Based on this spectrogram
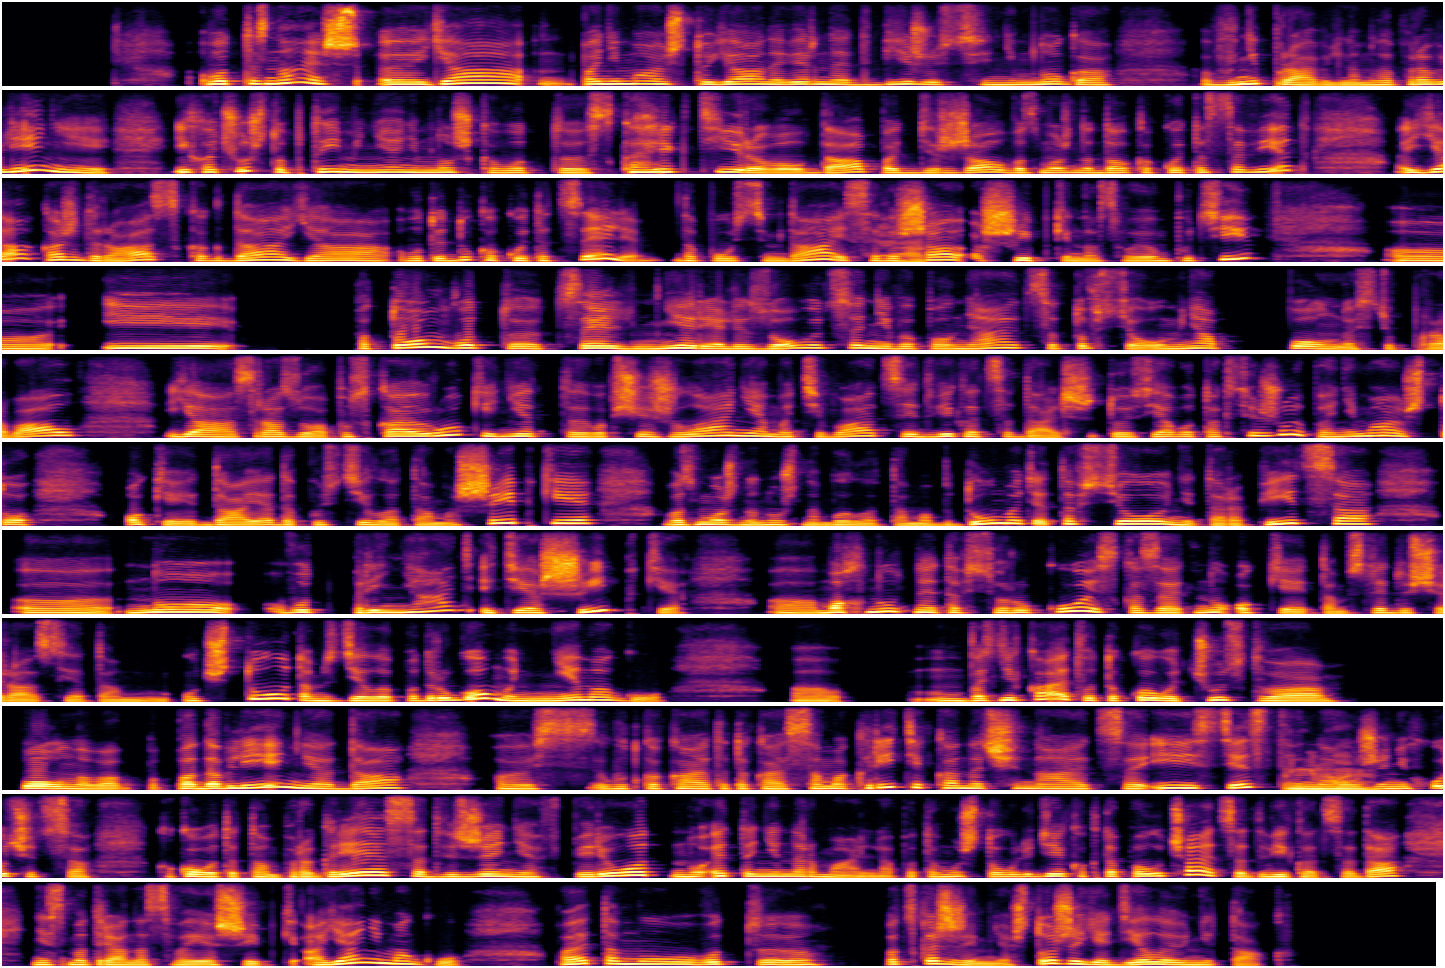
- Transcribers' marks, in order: other background noise
- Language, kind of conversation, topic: Russian, advice, Как научиться принимать ошибки как часть прогресса и продолжать двигаться вперёд?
